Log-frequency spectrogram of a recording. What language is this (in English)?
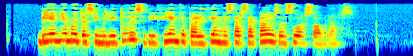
Galician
